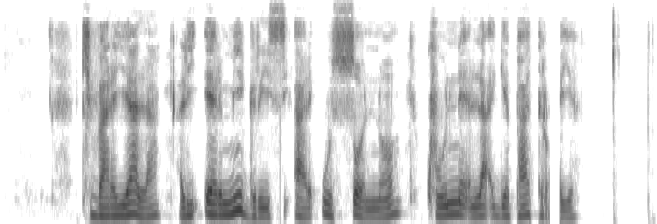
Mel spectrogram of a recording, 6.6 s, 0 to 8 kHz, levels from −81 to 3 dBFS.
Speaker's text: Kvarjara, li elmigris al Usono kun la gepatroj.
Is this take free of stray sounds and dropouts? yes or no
no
